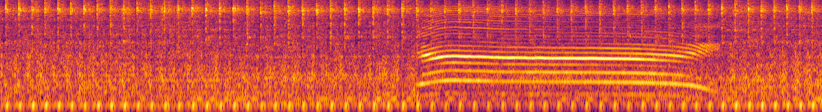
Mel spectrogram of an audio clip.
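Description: Small engine with a freshly sanded flywheel and electronic ignition runs with a steady rapid chugging beat, while a voice briefly sings along over it in the middle.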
